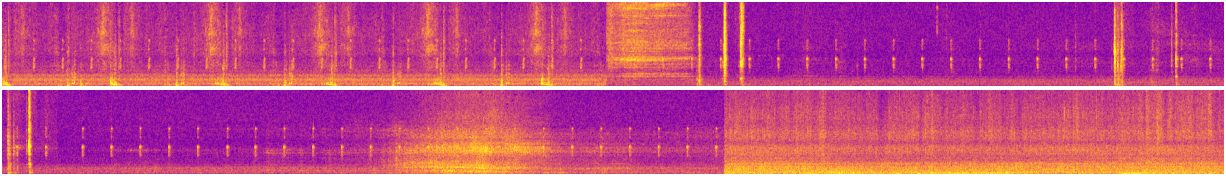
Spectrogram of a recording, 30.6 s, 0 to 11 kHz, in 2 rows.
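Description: Sounds from inside a vehicle driving in a snowstorm. For the first several seconds the windshield wipers sweep with a regular thump on each stroke. After a quieter stretch with a steady light ticking, loud road and wind noise sets in suddenly about 24 seconds in.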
